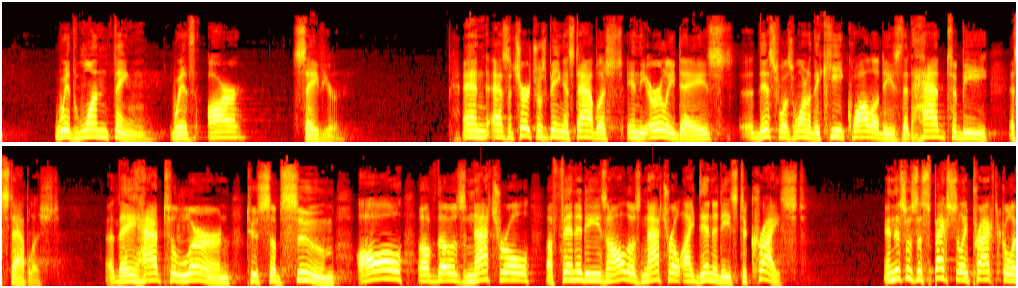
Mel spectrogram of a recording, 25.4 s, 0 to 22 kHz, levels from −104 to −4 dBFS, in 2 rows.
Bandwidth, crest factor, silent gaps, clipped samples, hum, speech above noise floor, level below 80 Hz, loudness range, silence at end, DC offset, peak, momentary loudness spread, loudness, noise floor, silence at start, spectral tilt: 14 kHz; 18 dB; none; under 0.1%; none; 56 dB; -62 dBFS; 6 LU; 0 s; under 0.1%; 0 dBFS; 11 LU; -18 LUFS; -73 dBFS; 0.65 s; -4.5 dB/octave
